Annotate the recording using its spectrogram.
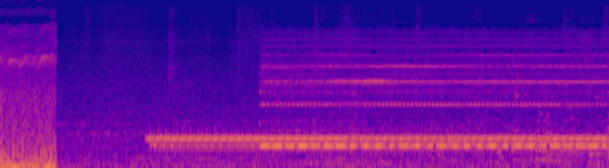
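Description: Electronic departure warning signal on a train: a steady two-note buzzing tone starts about a second and a half in, and about a second later a higher steady ringing tone joins it. Both hold unchanged, with no melody.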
